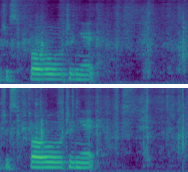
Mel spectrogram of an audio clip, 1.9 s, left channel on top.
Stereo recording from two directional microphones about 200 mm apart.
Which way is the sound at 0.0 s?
20° right (ahead or behind).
